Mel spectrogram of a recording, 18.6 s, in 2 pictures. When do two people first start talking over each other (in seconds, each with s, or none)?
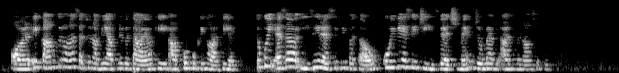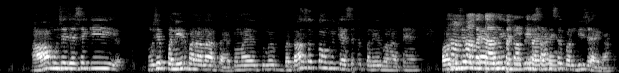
16.0 s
